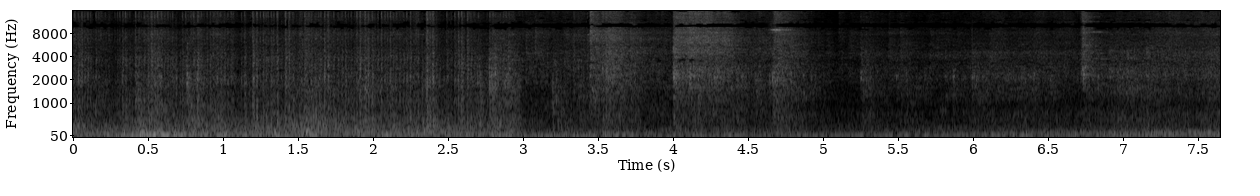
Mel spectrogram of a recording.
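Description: Shopping cart rattling as it is pushed, then a steady low rumble of ambient noise with a few sharp knocks.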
